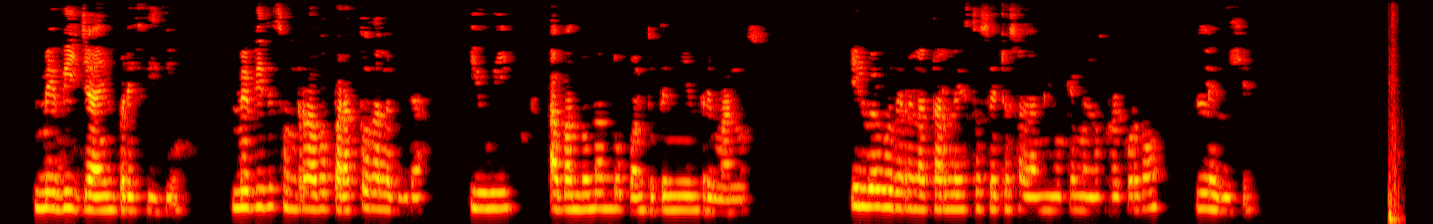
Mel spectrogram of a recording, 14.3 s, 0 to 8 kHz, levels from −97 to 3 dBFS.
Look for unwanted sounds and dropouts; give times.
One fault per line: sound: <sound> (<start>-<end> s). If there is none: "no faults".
sound: thud (13.9-14.1 s)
